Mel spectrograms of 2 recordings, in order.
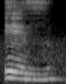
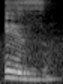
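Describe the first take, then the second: First: The word ends with a buzzing z sound. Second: The word ends with a buzzing z sound.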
